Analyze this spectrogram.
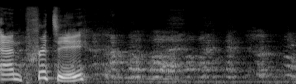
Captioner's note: laughter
